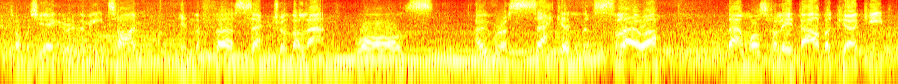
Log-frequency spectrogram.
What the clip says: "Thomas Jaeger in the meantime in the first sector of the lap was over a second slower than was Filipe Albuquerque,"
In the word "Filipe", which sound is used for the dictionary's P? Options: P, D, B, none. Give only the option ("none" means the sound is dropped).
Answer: P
